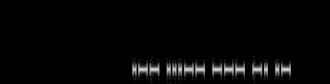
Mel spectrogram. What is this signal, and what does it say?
Morse code, heard as a keyed tone, about 44 wpm, 700 Hz. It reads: W3ONA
